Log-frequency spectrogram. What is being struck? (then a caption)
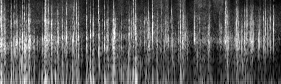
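Paper bag. Fingertips press and rub a folded, empty white paper sandwich bag with green print lying on a carpet. The result is a quiet, continuous stream of dry, bright crinkles and crackles with sharp, quickly fading snaps and almost no low end.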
